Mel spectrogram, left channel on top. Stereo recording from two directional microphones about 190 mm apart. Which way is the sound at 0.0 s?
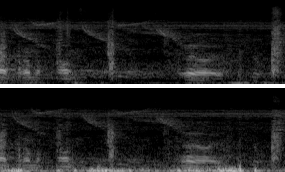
45° left (ahead or behind).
